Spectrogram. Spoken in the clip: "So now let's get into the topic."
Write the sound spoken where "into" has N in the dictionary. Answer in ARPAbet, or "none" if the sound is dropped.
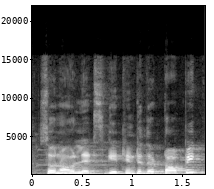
N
